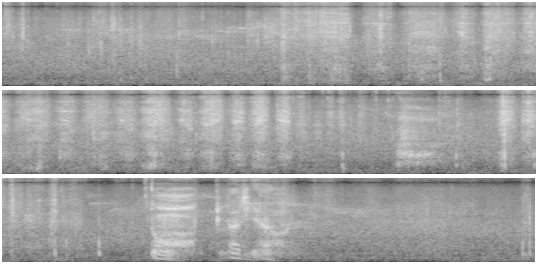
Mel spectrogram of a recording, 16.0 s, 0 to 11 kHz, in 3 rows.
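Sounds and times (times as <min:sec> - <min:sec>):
knife blade scraping wood: 0:02.8 - 0:09.0, 0:09.8 - 0:11.5.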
